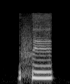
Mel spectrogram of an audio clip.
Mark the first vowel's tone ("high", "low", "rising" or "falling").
high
